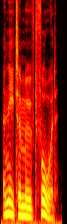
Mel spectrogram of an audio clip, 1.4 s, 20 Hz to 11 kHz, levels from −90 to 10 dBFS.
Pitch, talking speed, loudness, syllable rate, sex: 140 Hz, 130 wpm, -14 LUFS, 6.4 syllables/s, male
